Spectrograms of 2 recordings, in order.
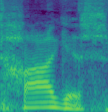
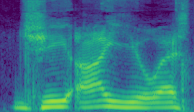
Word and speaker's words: Hargis: Yeah, my last name is Hargis, Hargis. Hargius. The U is silent. Hargis. Yeah, Hargis.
